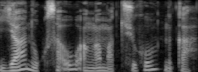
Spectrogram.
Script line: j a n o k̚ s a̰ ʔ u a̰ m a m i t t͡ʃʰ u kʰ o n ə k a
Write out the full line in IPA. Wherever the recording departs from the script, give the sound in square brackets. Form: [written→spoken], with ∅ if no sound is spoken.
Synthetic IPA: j a n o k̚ s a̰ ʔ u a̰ [m→ŋ] a m [i→a] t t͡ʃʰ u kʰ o n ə k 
